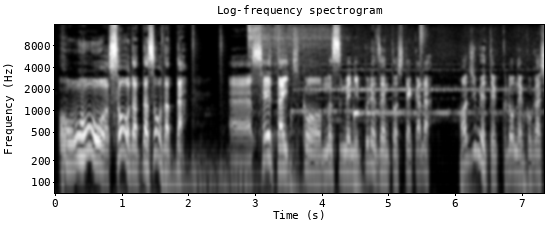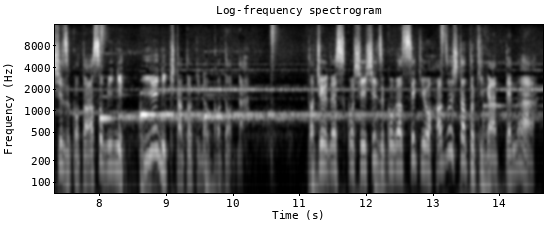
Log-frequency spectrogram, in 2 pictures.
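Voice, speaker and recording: A man's voice: fairly high pitch, very animated, normal speed, loud music behind the voice. An actor playing a proud, doting, wealthy old father who talks in pompous old-fashioned speech in an audio drama. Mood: fond, proud. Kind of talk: Japanese audio drama acting.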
